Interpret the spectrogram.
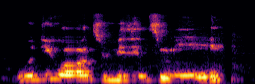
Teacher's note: The me should end with a rising tone.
